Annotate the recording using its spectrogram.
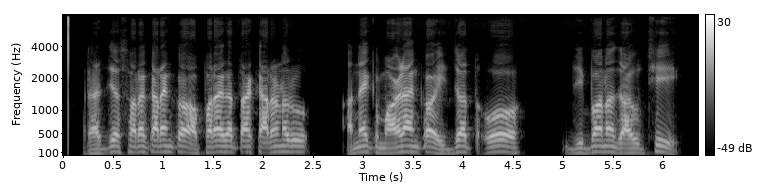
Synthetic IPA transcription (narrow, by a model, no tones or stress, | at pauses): ɾad͡ʒjɔsɔɾɔkaɾɔŋkɔːpɔɾaɡɔt̪akaɾɔɽ̃ɔɾu | ɔ̰nekɔmɔɦiɭaŋkɔɦid͡ʒɔt̪o | d͡ʒibɔnɔd͡ʒawt͡ʃʰi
